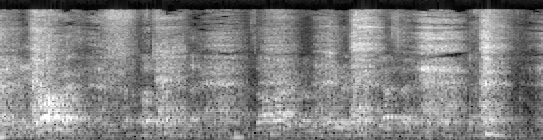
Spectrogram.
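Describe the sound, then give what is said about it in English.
A voice imitates the biblical Caleb snoring in the camp with a series of raspy, snorting breaths repeated in an uneven rhythm, moderately loud, with no other sound around it. “And every time they'd take a breath to cry again, they heard somebody snoring.”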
